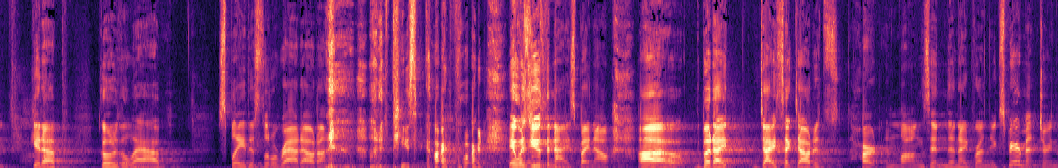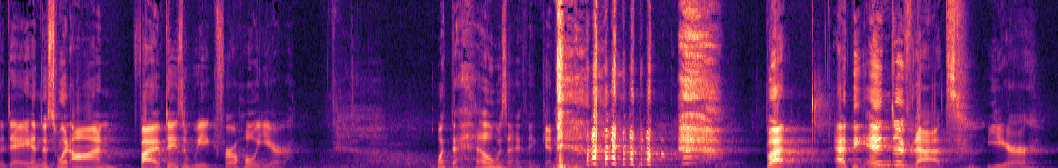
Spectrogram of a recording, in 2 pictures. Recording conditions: live audience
